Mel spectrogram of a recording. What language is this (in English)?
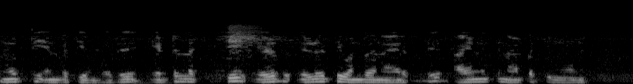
Tamil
